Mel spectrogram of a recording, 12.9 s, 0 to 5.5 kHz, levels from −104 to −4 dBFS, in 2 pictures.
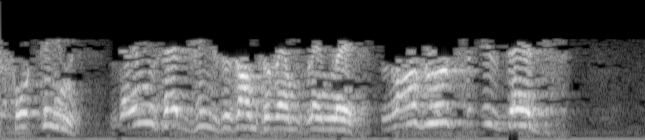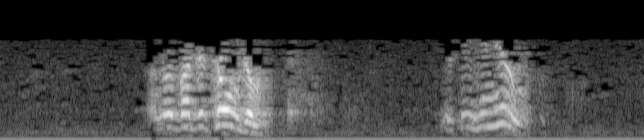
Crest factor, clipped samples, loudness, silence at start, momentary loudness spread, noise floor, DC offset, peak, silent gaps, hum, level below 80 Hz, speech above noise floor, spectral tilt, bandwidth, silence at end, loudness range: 18 dB; under 0.1%; -21 LUFS; 0 s; 18 LU; -64 dBFS; 0.2%; -4 dBFS; none; none; -66 dBFS; 43 dB; -12 dB/octave; 2.6 kHz; 1.15 s; 12 LU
